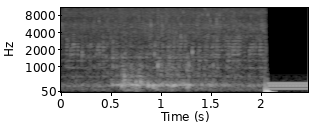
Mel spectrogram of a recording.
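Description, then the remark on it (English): A toilet flushes with a broad rushing, gurgling swirl of water for about two seconds, then cuts off abruptly into a steady low droning tone. “Like, the one that comes to mind most, that I find most boggling, but I use every day, is the toilet.”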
